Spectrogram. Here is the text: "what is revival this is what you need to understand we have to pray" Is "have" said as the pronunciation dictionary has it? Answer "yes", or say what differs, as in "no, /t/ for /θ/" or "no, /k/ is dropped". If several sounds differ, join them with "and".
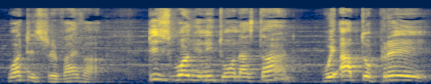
no, /p/ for /v/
